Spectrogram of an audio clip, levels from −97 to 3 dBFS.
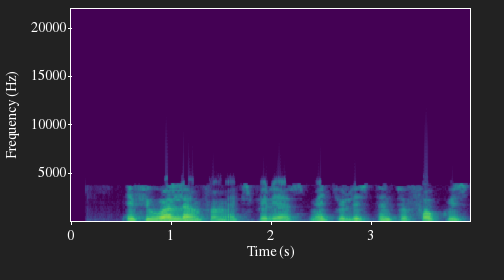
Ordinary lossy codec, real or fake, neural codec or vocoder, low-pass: AAC, 16 kbps; real; none; 19.8 kHz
